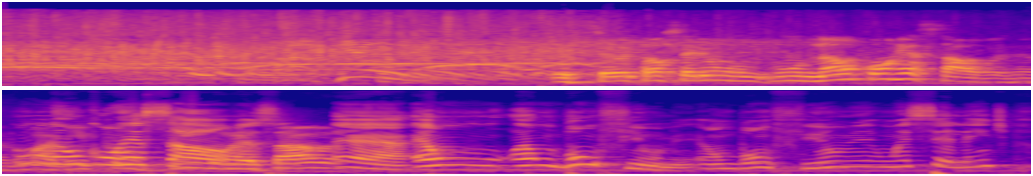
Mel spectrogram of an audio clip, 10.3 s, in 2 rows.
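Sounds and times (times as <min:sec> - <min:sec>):
round of applause from many hands: 0:00.0 - 0:04.6
voices calling out: 0:00.6 - 0:09.7
speech: 0:02.8 - 0:10.2.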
